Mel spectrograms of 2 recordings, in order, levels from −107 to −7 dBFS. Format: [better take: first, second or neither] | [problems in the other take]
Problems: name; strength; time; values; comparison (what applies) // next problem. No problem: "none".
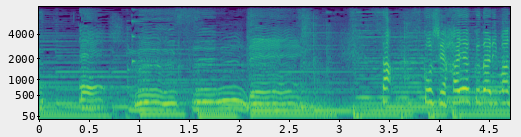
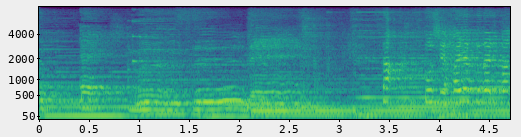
first | room echo; dies away in 1.4 s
